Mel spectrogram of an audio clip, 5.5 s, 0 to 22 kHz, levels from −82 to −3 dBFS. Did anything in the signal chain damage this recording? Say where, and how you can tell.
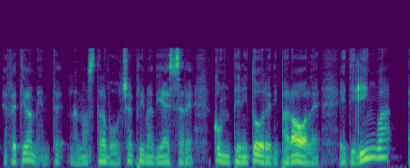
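Yes: resampler restarted on every block at the sample-rate conversion stage. Ticks at 10 Hz throughout the speech mark each 100 ms block edge in the 48 kHz to 16 kHz conversion.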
